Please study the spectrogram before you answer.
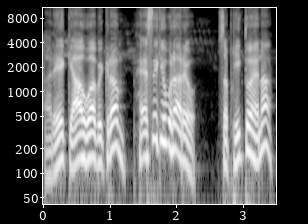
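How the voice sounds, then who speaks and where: A man playing a curious, incredulous village man in a cartoon story, with a questioning, animated manner. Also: on the high side, fairly quick. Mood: puzzled, incredulous. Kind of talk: scripted cartoon story acting. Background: music.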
